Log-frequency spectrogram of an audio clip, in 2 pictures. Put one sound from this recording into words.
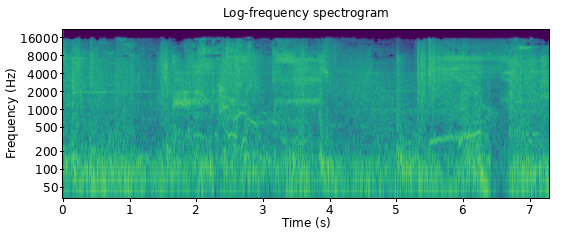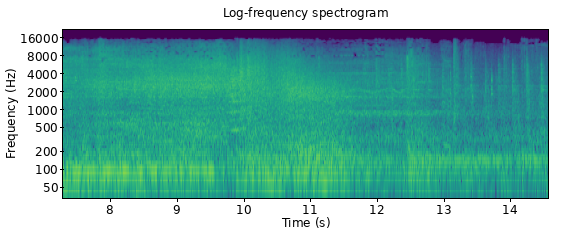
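A heavy blade swings and strikes with sharp metallic hits.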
